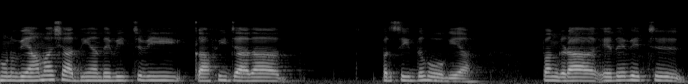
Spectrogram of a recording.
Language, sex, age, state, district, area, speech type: Punjabi, female, 45-60, Punjab, Jalandhar, urban, spontaneous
